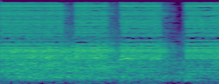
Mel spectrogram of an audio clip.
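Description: A quiz game buzzer blares in a loud, harsh, steady drone as contestants buzz in, cutting out briefly three times before resuming. No voices are heard.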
